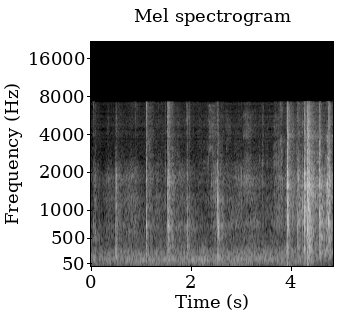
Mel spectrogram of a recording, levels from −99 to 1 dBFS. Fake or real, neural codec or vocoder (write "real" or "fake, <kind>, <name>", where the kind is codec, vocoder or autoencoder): fake, vocoder, BigVGAN v2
